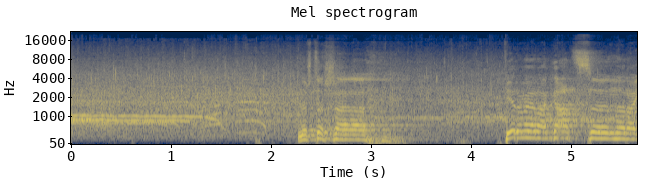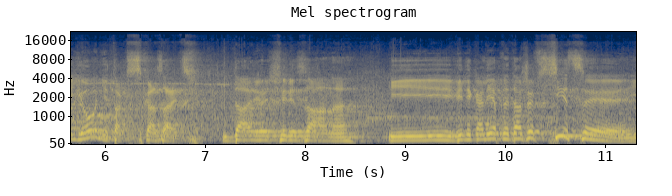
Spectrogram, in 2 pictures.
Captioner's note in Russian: аплодисменты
